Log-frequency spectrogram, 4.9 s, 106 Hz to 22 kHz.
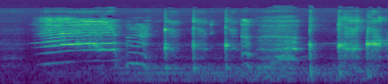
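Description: A 15-month-old toddler with whooping cough cries out in a long, drawn-out wail, then breaks into a run of sharp, strained coughs mixed with whimpers, recorded on a phone video.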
